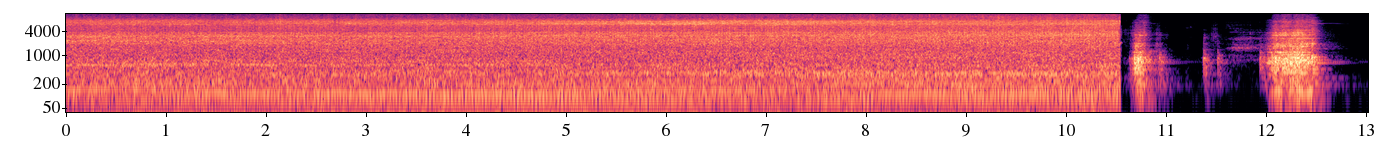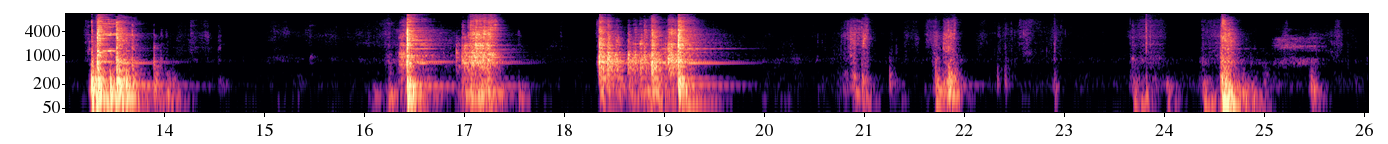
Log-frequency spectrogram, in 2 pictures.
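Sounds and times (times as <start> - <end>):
engine noise: 0.0 - 10.6.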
